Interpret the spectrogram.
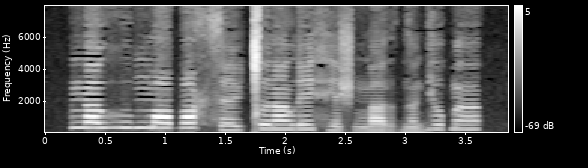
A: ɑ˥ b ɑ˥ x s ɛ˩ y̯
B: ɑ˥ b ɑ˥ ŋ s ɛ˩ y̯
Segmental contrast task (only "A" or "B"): A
